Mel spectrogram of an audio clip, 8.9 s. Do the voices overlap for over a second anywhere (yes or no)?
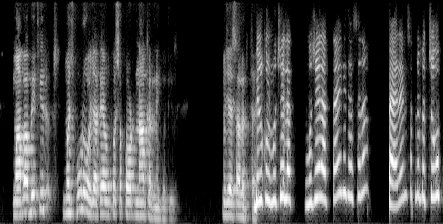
no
